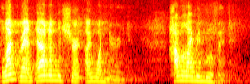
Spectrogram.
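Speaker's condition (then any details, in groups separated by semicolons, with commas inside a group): Severe cleft palate with lisp; congenital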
